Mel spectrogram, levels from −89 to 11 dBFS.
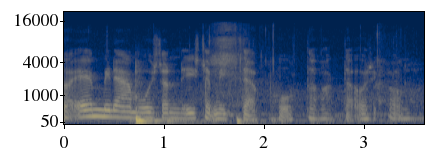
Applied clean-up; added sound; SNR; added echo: none; Chirp, tweet; 19 dB; none.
